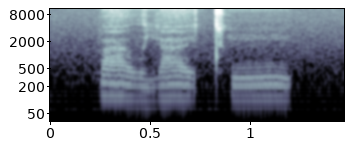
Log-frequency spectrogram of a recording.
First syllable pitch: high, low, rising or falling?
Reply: falling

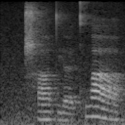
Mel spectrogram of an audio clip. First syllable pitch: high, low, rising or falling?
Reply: high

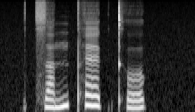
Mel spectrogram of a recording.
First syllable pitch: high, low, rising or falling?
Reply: rising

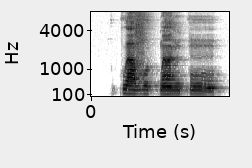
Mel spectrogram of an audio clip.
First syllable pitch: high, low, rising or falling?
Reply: low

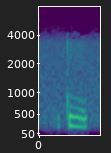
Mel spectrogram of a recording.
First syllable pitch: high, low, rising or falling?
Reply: low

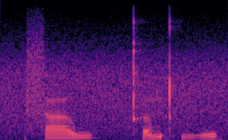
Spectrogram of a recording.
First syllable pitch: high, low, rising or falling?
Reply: low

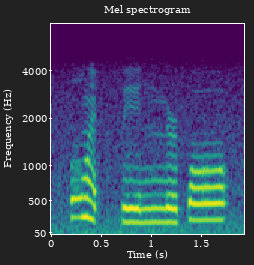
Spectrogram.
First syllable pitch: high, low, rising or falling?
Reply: falling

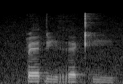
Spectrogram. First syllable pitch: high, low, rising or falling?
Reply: high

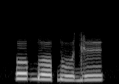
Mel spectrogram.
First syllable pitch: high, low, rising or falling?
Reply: high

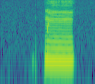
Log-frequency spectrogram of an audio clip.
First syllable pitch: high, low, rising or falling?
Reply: high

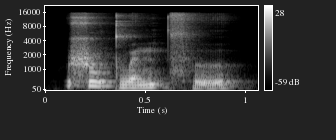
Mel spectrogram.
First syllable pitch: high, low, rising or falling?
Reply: falling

